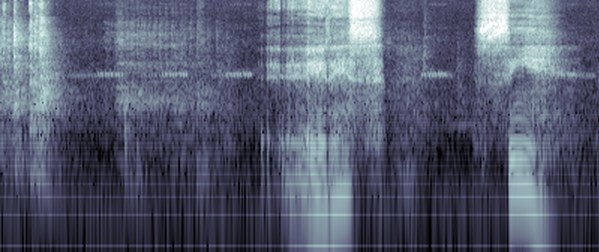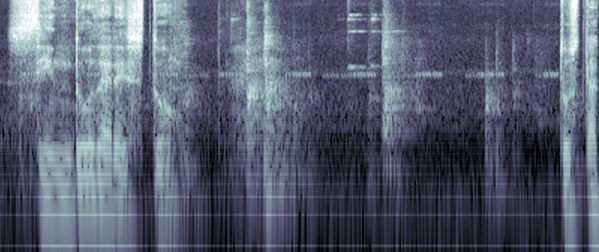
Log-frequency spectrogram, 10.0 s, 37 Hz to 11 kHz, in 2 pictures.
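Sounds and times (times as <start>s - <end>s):
wooden door creaking open: 0.0s - 2.3s, 6.3s - 9.9s
speech: 2.2s - 3.3s, 4.0s - 6.7s, 9.7s - 9.9s.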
